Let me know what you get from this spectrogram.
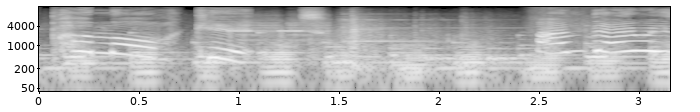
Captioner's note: cash register dinging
